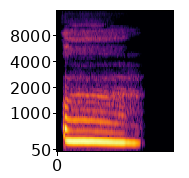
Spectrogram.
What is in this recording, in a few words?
doubt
